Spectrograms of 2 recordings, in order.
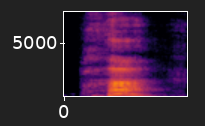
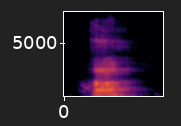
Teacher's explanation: You can feel that there's a increase of pressure in your mouth and then you let it off to make the puh. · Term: high pressure consonant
